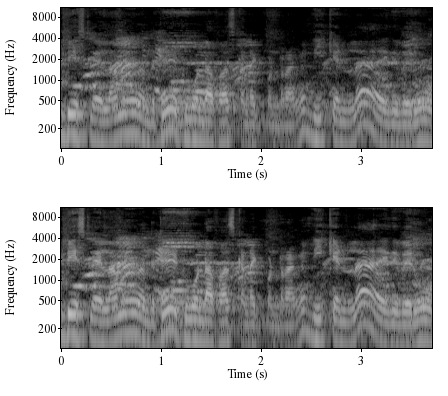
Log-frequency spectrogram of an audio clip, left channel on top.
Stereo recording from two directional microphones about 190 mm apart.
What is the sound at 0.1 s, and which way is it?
Speech, 10° right (ahead or behind).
